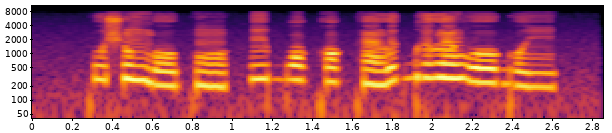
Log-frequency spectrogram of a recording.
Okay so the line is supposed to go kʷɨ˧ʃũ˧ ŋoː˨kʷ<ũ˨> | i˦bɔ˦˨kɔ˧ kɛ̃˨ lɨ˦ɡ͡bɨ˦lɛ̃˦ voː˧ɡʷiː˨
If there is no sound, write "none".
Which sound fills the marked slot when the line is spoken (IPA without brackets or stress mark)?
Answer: ũ˨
